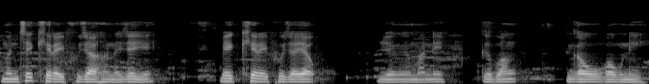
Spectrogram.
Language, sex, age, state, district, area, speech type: Bodo, male, 60+, Assam, Kokrajhar, rural, spontaneous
